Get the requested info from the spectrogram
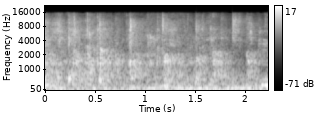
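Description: Irregular sharp taps and clicks, several a second, over a steady low hum.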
